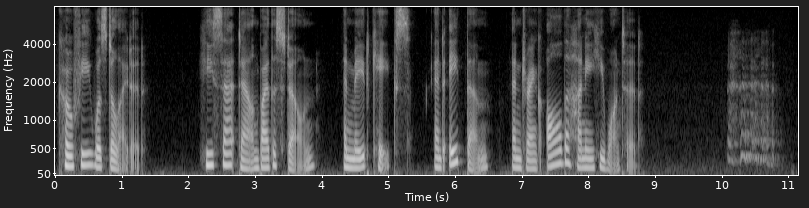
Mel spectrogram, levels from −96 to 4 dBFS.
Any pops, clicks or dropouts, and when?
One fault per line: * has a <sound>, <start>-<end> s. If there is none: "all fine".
* has a laugh, 10.1-11.0 s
